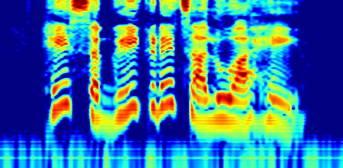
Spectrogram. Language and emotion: Marathi, neutral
